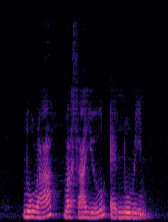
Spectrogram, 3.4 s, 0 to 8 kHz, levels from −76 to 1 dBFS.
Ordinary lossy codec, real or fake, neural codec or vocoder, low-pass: none; fake; vocoder, 24 kHz, 100 mel bands, Vocos; 7.2 kHz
